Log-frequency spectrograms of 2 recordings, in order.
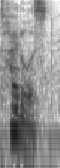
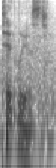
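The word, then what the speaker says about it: Titleist: I'm afraid okay so it's pronounced titlist not titlist isn't it spelled the same way oh no I'm sure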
